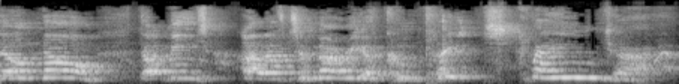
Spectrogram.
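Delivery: mock dismayed child. Granddaughter's punchline voiced.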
